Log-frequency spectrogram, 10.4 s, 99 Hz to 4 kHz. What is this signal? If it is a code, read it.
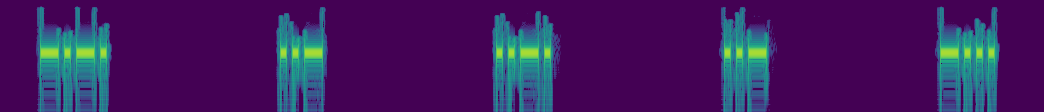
Morse code, heard as a keyed tone, about 20 wpm, spaced as for 5 wpm, 700 Hz. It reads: CUFUB
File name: cwmp3 / L2 SOUND LETTERS 20 wpm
